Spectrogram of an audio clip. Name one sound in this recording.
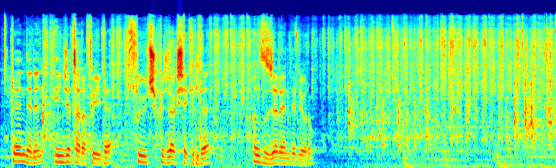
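A grater rasps against garlic.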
